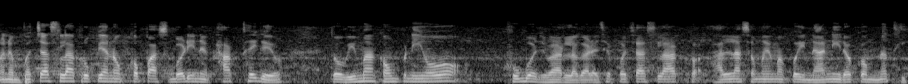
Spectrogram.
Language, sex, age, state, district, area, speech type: Gujarati, male, 18-30, Gujarat, Junagadh, urban, spontaneous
